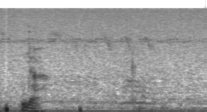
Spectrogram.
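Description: A faint steady low buzz, after a woman's short 'da' near the start.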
